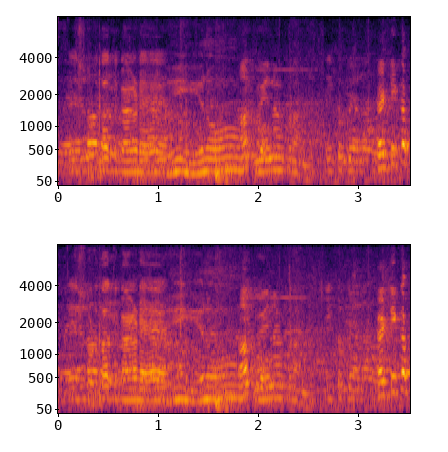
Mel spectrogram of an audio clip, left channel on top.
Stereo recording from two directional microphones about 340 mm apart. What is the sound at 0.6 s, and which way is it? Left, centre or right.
Speech, centre.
